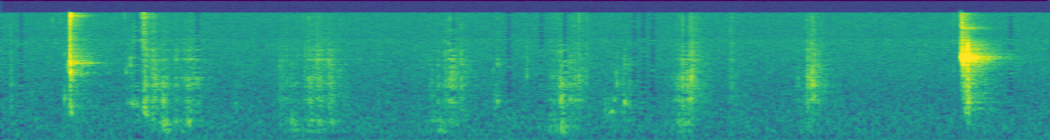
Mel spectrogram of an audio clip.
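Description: Close-up chewing of a Cadbury Mini Egg, its hard sugar shell crunching in the mouth in a string of short crunches about every half second, the loudest near the end.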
